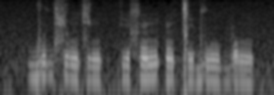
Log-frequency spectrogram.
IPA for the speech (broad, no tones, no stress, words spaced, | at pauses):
ɡudɕoŋɕeŋkːi ɬẽŋʔẽǀid wuboŋ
